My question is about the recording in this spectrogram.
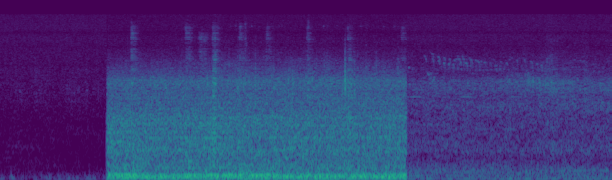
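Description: Road and engine noise heard from inside a moving Toyota car: a loud, steady rush with a deep rumble. It starts suddenly about a second in, after near silence, and cuts off about four seconds in to a much quieter, steady outdoor background.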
